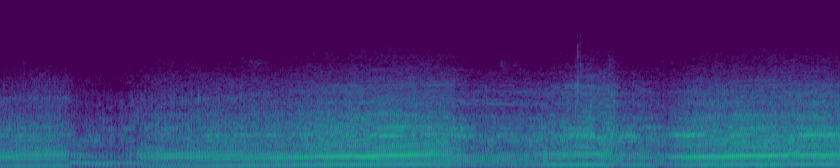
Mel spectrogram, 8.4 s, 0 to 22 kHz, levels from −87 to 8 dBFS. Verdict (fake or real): real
